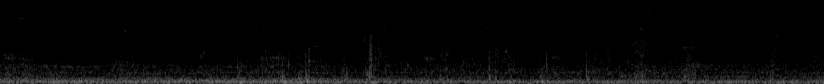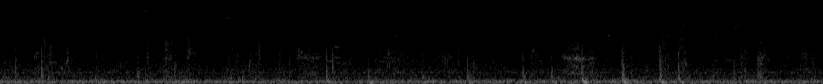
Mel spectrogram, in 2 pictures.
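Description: Slow footsteps tread on a hard metal floor.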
